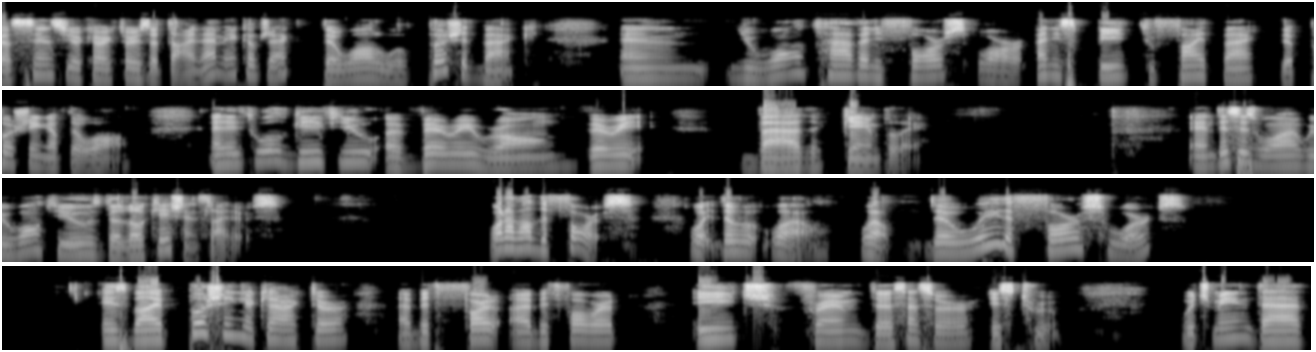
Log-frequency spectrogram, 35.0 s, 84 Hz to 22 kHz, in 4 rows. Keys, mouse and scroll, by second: 10.0-34.9 right drag.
